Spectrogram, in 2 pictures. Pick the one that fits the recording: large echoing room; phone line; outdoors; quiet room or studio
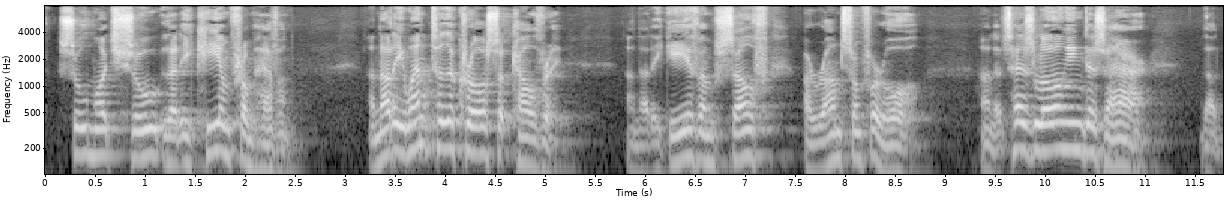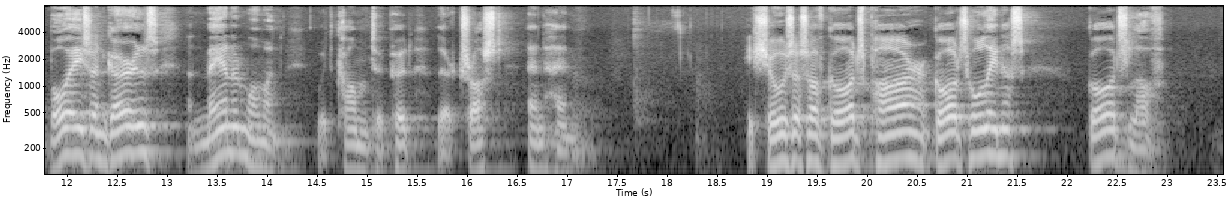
large echoing room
